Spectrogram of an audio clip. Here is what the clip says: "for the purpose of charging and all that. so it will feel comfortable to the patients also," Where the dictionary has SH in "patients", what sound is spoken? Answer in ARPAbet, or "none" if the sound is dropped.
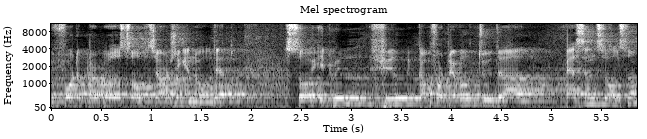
S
